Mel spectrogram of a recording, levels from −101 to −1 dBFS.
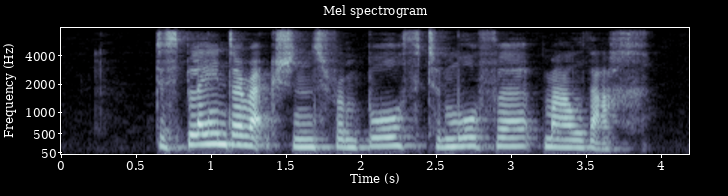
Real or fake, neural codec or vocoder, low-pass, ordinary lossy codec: real; none; 7.2 kHz; Opus, 64 kbps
